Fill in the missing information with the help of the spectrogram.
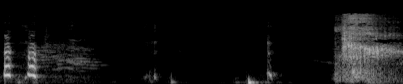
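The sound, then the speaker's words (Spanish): A cat gives a couple of quick yowling cries, followed by a few soft knocks and then a loud, breathy, hissing burst of noise. No one is talking. “me cago en el puto gato de los cojones.”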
